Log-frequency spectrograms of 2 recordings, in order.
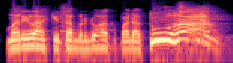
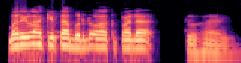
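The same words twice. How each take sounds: First: The word Tuhan is said big and loud. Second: The word Tuhan is said small and soft. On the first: The capitalized Lord, God himself, is meant. "Artinya itu huruf besar" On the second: A lowercase lord, a lesser god, is meant. "Ngomong Tuhannya kecil itu Pak"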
